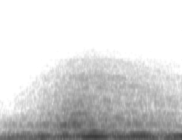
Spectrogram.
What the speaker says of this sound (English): Now I'm going to go ahead and rev the engine.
